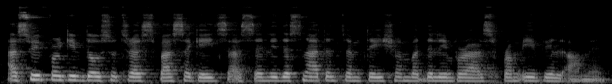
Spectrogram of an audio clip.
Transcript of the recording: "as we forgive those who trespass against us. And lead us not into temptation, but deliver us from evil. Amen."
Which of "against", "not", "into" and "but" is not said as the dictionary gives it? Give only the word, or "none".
none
